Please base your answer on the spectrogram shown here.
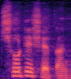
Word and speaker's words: छोटे शैतान: Chote shaitan.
